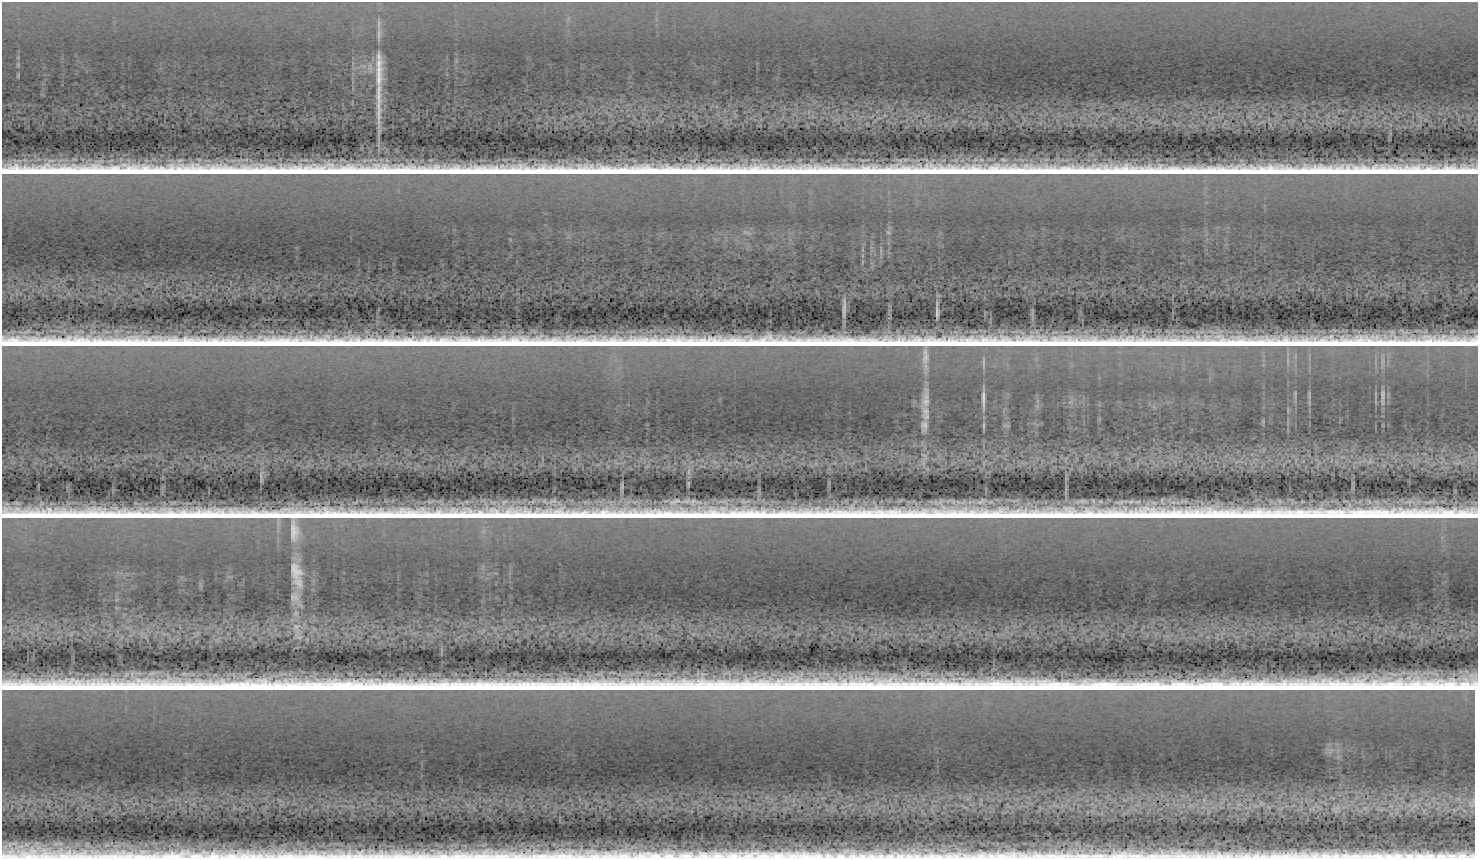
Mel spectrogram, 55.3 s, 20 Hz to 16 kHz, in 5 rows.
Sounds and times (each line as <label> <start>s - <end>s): leaves, that move in the mild late summer wind 0.0s - 55.3s
horse moving uphill 13.5s - 55.3s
